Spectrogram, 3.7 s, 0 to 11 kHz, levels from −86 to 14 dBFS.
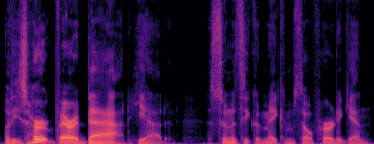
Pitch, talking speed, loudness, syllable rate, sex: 95 Hz, 255 wpm, -21 LUFS, 6.1 syllables/s, male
